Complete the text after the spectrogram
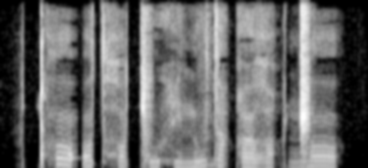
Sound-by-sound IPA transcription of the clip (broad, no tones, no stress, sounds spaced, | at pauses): ǃʰ ɔ ʔ ɔ t χ ɔ ǀ u h i n u d ɛ q u ʁ ɔ q ŋ͡ǁ ɔ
